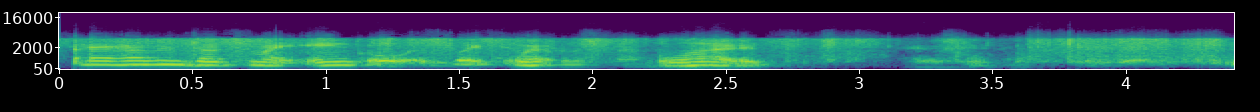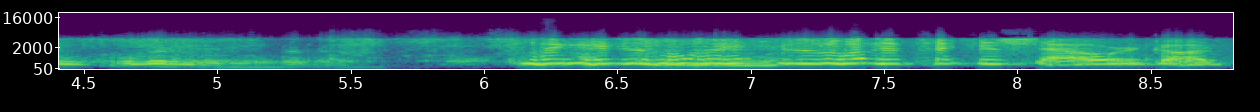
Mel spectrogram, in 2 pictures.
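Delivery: high-pitched, agitated distress; real distress, pitch climbing high in exasperation. Real, not acted. Suspect upset by blood on her.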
